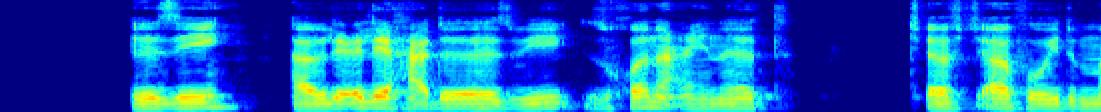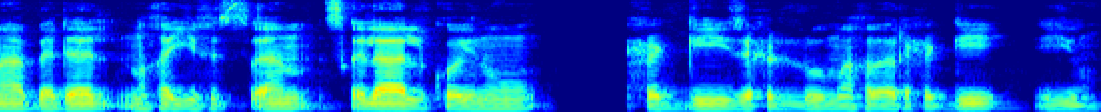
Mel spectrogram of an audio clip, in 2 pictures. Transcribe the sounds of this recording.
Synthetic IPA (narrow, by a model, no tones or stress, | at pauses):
ʔɨzi | ʔaβlɨʕliħad̪ɐhɨzbizɨxo̞nɐʕajnɐt̪ | t͡ʃʼɐft͡ʃʼa̰fwɔjd̪ɨmːabɐd̪ɐlnɨxɐjːɪfɨt͡sʼːɐmt͡sʼɨlalkʰo̞jnu | ħɨɡːizɨħɨlːumɐxbɐɾiħɨɡːiʔɨjːu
